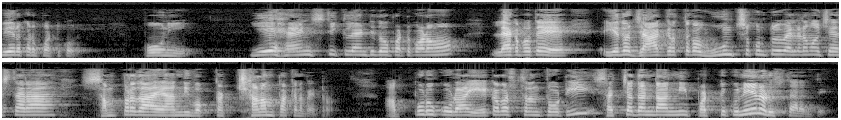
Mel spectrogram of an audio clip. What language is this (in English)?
Telugu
